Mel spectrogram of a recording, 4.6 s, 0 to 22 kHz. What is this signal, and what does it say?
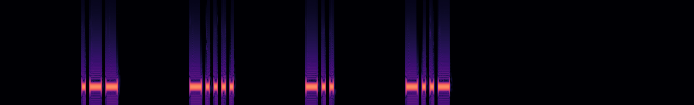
Morse code, heard as a keyed tone, about 43 wpm, spaced as for 15 wpm, 700 Hz. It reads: W6DX
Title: USA Call Signs - 4 Characters - 6x Character Spacing - 45wpm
